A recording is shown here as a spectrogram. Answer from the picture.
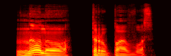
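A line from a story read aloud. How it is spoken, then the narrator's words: Hostile mutter, old man. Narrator (Russian): процедил старик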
